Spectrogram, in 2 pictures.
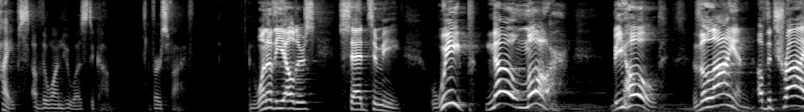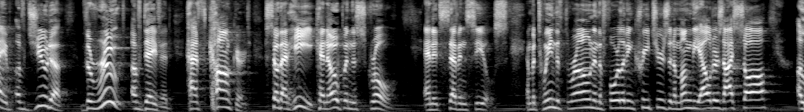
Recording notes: live stream of our Good Friday Communion Service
